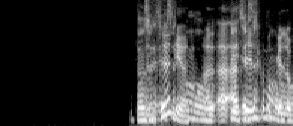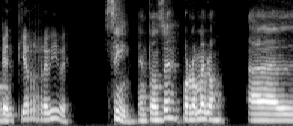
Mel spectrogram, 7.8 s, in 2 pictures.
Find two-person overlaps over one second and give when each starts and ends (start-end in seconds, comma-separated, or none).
1.9-4.1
